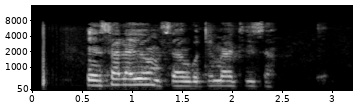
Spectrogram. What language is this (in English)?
Ganda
